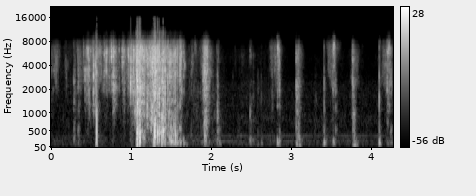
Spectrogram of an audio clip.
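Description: Foil wrapper of a 2011 Prestige football card pack being torn open, a crinkling rip about a second in, followed by scattered light clicks as the cards are handled.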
